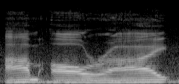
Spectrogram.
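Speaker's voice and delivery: drawn out slowly, low and dragging; drowsy and slow. Real, not acted. Slow tired reply that Braden says sounds off. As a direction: let the words sag slowly. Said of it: "It, it don't sound it".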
